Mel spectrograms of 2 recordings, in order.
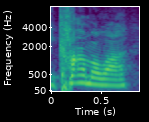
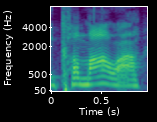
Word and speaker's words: Kamala: Even though we all know how to say Kamala and everybody knows how to pronounce that name, but she's going to say Camala, right?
